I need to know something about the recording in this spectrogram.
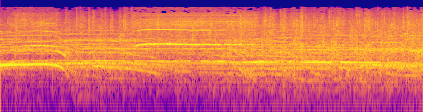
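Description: Audience cheering and applauding as a dance ends, with clapping throughout and several long, drawn-out 'woo' whoops held over it.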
